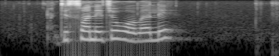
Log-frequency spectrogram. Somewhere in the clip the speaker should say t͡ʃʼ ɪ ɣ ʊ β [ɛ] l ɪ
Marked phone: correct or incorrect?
incorrect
